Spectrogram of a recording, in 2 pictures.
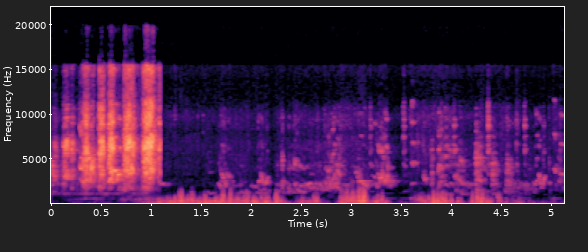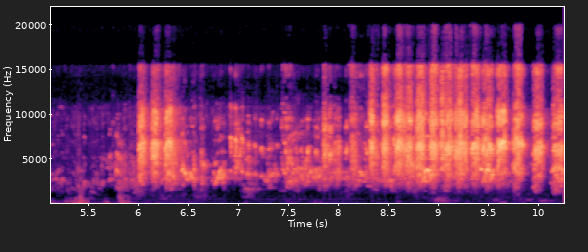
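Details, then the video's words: Budgerigars chirping in the morning: a high warbling burst, then several seconds of low rumbling thumps and flutters, followed by a long loud stretch of dense scratchy chatter. "𝑩𝒖𝒅𝒈𝒊𝒆𝒔 𝑪𝒉𝒊𝒓𝒑𝒊𝒏𝒈 𝑺𝒐𝒖𝒏𝒅𝒔 𝑰𝒏 𝑻𝒉𝒆 𝑴𝒐𝒓𝒏𝒊𝒏𝒈"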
